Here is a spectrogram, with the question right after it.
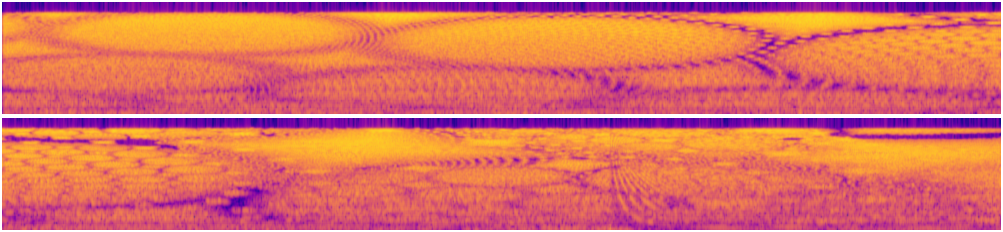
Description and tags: Alien abduction space noises made with either coagula or the other freeware image synth I have.
image, noise, space, synth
